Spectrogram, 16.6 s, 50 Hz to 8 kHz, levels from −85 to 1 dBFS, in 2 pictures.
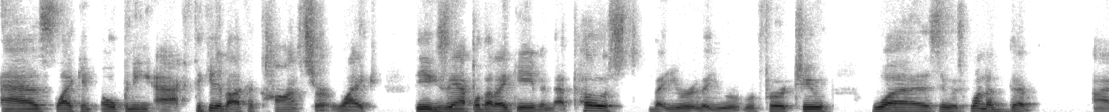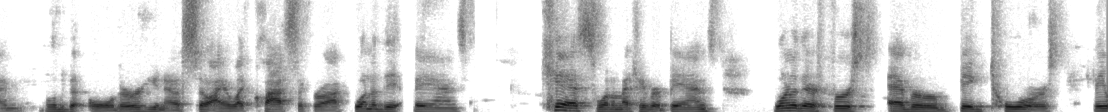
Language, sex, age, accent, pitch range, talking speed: English, male, 30-49, American, 130-165 Hz, 220 wpm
